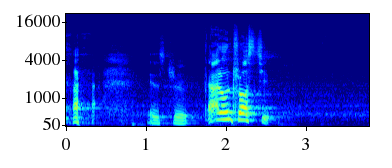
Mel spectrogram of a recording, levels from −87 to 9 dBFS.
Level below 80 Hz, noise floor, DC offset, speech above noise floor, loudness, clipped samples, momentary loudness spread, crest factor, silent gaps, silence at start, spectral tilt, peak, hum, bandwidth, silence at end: -78 dBFS; -67 dBFS; under 0.1%; 33 dB; -34 LUFS; under 0.1%; 25 LU; 20 dB; none; 0 s; -4.5 dB/octave; -16 dBFS; none; 14.5 kHz; 1.2 s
